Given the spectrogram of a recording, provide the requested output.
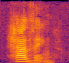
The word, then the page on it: having: American English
